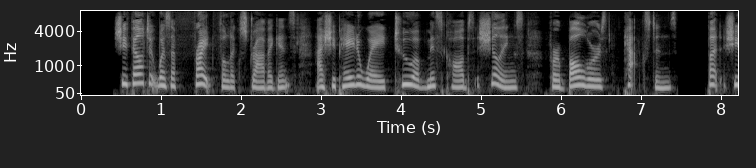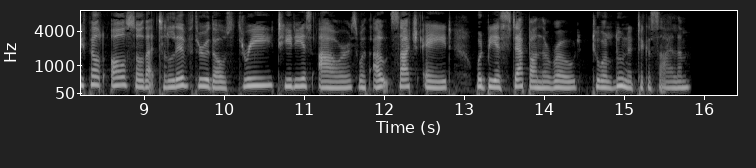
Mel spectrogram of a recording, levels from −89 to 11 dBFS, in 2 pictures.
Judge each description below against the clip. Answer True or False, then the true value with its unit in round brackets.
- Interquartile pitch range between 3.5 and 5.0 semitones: True (4.1 semitones)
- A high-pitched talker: True (205 Hz)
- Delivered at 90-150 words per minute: False (165 wpm)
